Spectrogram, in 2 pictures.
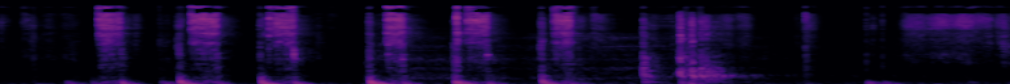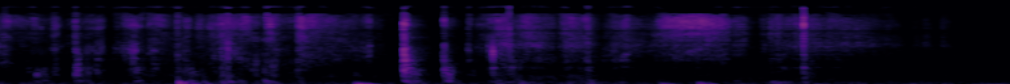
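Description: Scrapbook paper being handled on a craft mat: a quick run of taps and pats in the first few seconds as pieces are set down, then softer sliding and rustling of paper that dies away near the end.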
